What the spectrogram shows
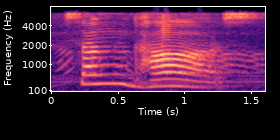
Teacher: ಘ ಮಹಾಪ್ರಾಣ ದೀರ್ಘ ವಿಸರ್ಗದ ಉಚ್ಚಾರಣೆ ಅರ್ಧ ಸ ರೀತಿ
